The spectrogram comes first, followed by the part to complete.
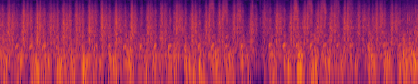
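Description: Small hand transfer pump worked rapidly, pushing nitrous oxide gas into a pressurised plastic soda bottle. It makes a steady train of short pulses, about five a second, with a brief break about four seconds in.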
